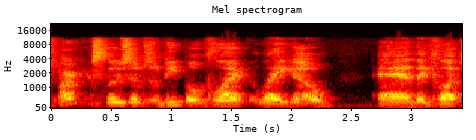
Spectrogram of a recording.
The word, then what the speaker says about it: Lego: Probably a lot of people collect Lego, or I always say Legos, but like Nevada, it's pronounced Lego.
